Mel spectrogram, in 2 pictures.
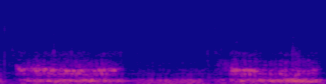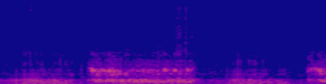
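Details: Bassy the British shorthair mother purrs steadily as she massages her kittens, a continuous low vibrating drone pulsing in roughly two-second breath cycles, with soft handling noises.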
